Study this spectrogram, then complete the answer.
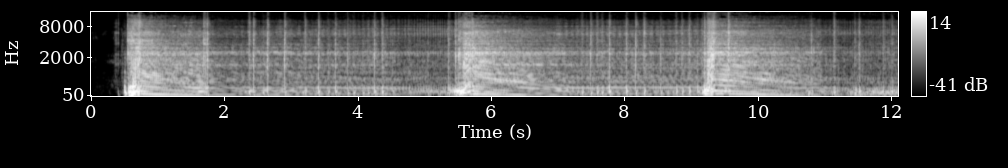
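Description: An enduro motorcycle engine revs hard three times in a row. Each burst climbs sharply in pitch and settles into a loud, raspy, sustained roar close by, with no talking.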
